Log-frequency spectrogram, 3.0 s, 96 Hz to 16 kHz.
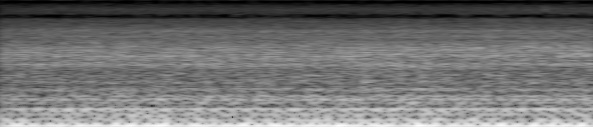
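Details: Honda Accord petrol engine idles low and uneven with a faint stumble about three times a second, with engine light on and code P0302; suspected cylinder 2 misfire, unconfirmed.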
